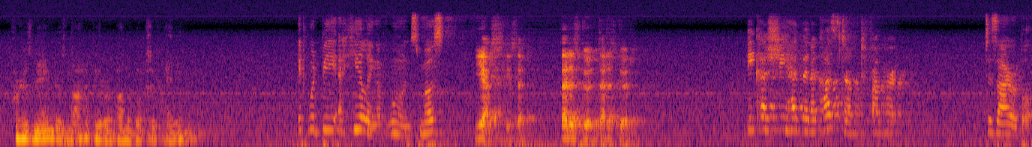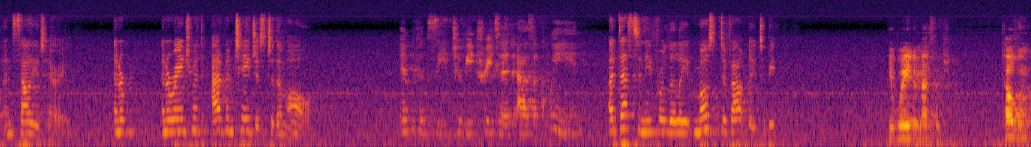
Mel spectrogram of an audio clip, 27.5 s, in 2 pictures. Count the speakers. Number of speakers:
4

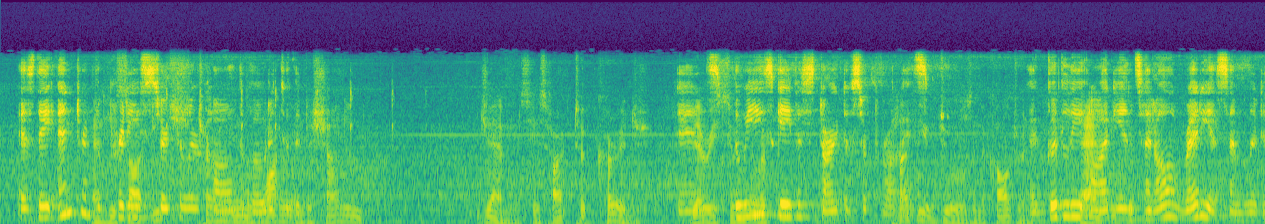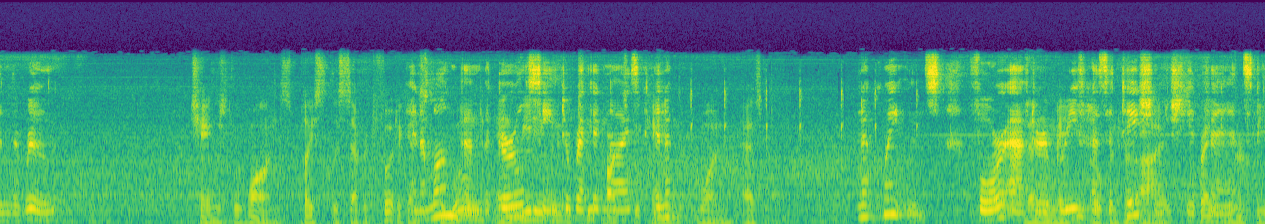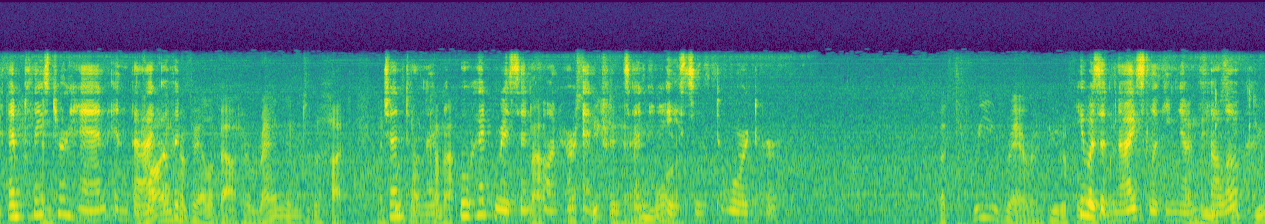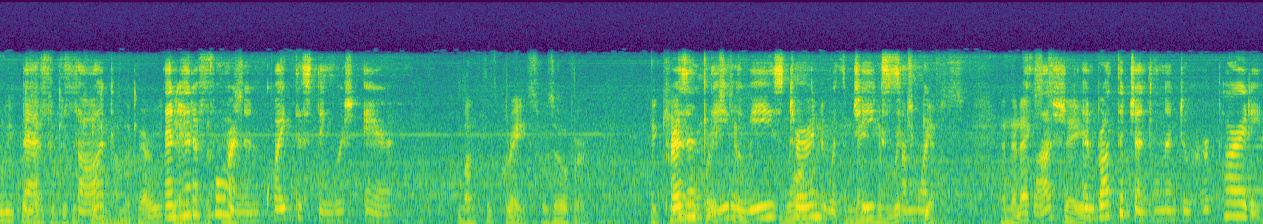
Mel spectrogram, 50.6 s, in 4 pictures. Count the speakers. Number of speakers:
2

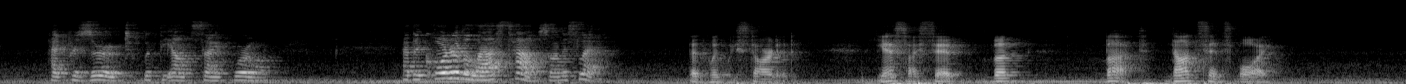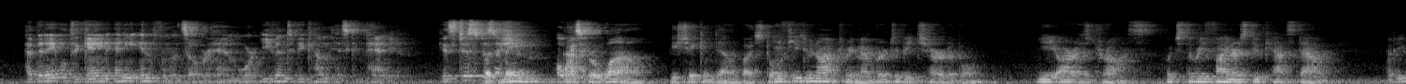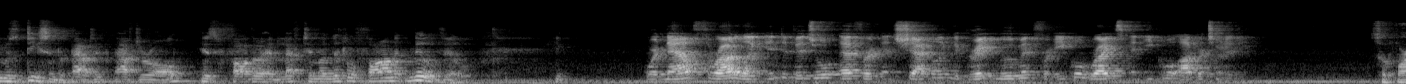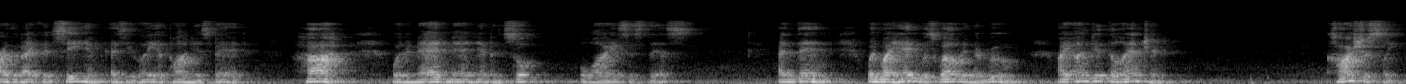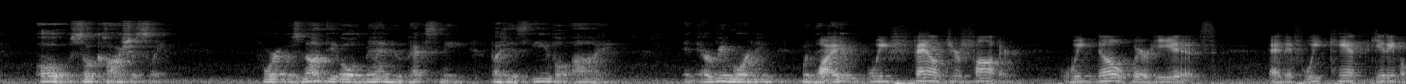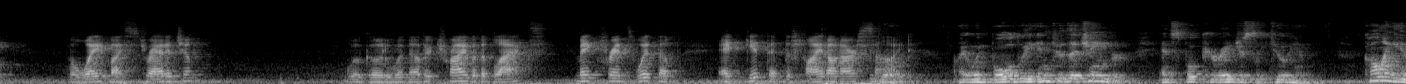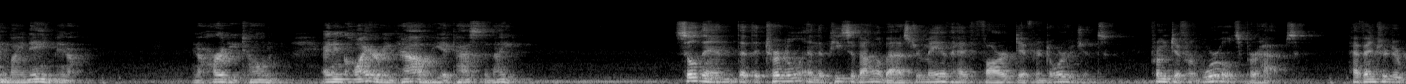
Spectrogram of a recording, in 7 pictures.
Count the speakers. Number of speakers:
8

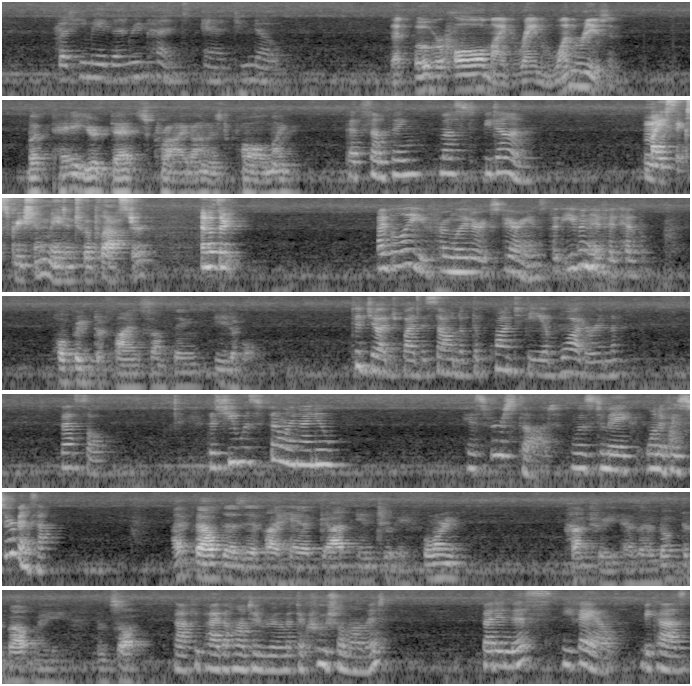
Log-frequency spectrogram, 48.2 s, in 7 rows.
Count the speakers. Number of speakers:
8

